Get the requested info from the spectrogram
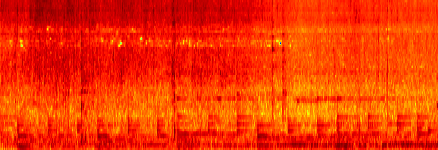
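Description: Shrimp and crabs sizzling in hot oil in a stainless steel pot, stirred with metal tongs that click against the pot now and then.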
